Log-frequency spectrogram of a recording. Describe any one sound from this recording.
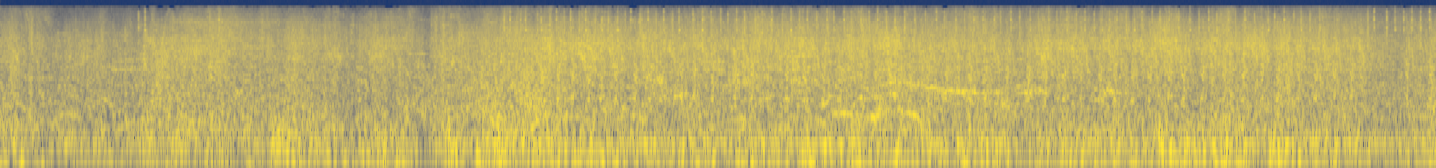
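Magic blasts and weapon hits clash in a fight.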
